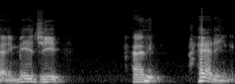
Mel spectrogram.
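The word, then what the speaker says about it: Aimée de Heeren: Vamos falar um pouco dos seus dois livros, em especial o mais recente, A Bem Amada, a história de Aimee de Herring. É assim que a gente pronuncia o nome dela.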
